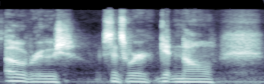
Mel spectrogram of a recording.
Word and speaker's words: Eau Rouge: Looks good, and it's Eau Rouge since we're getting all pronunciation perfect now.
